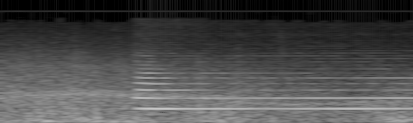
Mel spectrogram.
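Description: Background score: a low rumble, then a single steady held note with strong overtones enters about two-thirds of a second in and sustains.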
